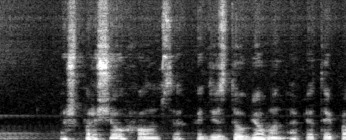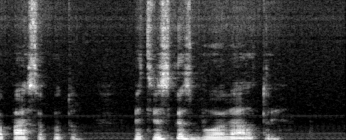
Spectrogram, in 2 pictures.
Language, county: Lithuanian, Panevėžys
